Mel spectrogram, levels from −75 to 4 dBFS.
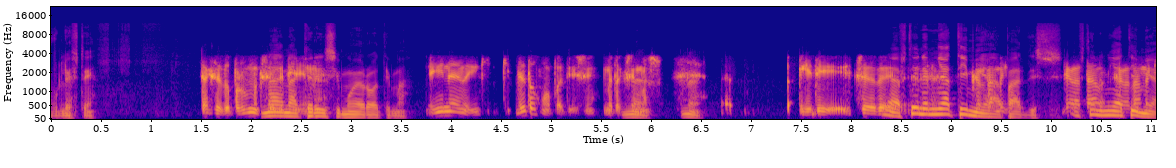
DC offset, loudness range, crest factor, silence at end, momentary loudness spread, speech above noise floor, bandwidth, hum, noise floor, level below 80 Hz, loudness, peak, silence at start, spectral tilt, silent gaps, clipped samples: under 0.1%; 3 LU; 18 dB; 0 s; 12 LU; 37 dB; 12 kHz; none; -55 dBFS; -48 dBFS; -17 LUFS; 0 dBFS; 0 s; -5.5 dB/octave; none; under 0.1%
